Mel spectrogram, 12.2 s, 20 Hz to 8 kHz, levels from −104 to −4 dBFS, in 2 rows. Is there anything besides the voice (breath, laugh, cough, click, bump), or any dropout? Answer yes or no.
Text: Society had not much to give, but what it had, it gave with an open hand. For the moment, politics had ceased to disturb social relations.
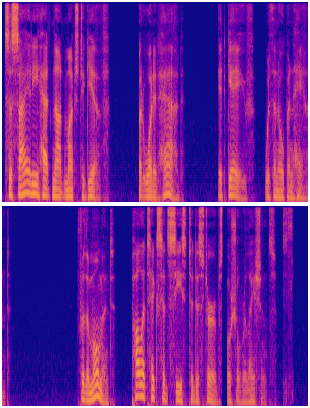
yes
